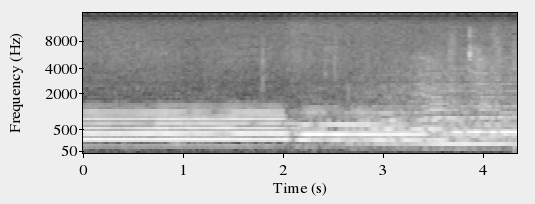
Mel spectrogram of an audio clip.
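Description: Opera orchestra holding a sustained chord, brass to the fore, then moving to a new chord about two seconds in, with a lower note entering soon after.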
